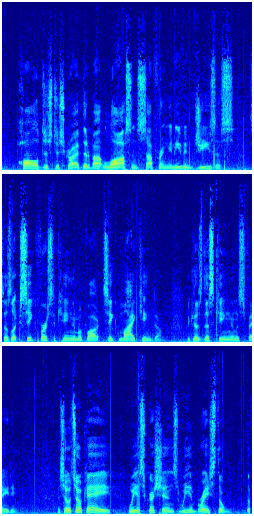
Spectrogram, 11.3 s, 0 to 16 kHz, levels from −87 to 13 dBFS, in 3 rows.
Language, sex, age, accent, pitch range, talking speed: English, male, 40-59, American, 110-145 Hz, 205 wpm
